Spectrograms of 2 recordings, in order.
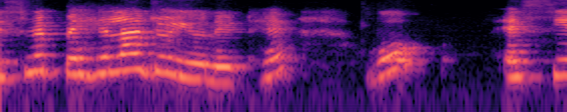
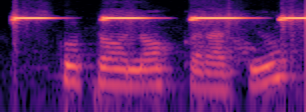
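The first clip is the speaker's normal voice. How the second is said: echo; 5 semitones lower, 8 dB louder than usual. Real, not acted. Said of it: "ना, अभी भी हो रहा है।".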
